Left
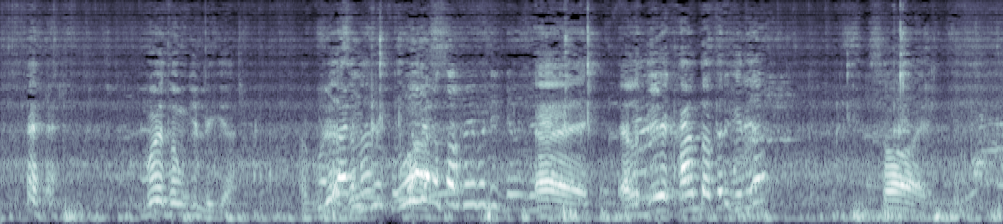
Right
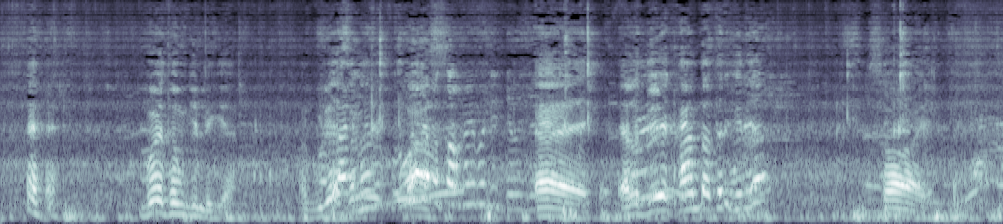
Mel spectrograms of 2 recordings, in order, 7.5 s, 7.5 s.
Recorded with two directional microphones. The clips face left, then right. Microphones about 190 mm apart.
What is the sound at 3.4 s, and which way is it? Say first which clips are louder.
Speech: left 4 dB; 20° left (ahead or behind).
